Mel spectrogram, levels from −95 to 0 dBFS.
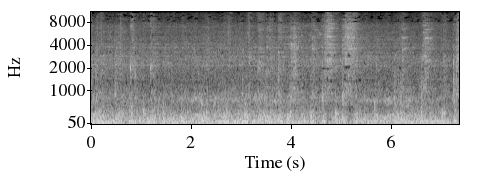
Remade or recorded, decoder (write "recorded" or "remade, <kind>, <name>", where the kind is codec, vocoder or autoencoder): recorded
